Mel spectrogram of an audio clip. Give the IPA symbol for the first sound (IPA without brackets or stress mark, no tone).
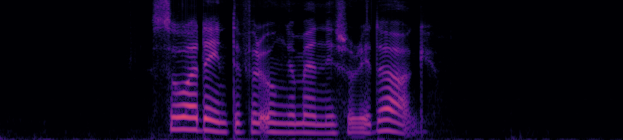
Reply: s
